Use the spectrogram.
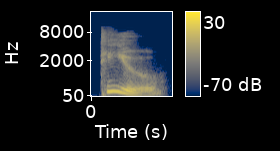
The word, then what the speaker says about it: Tiu: But in Anglo-Saxon culture, the god of war was called Tiu. T-I-U. Tiu. Tiu. So that the pronunciation just changed to Tiu.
